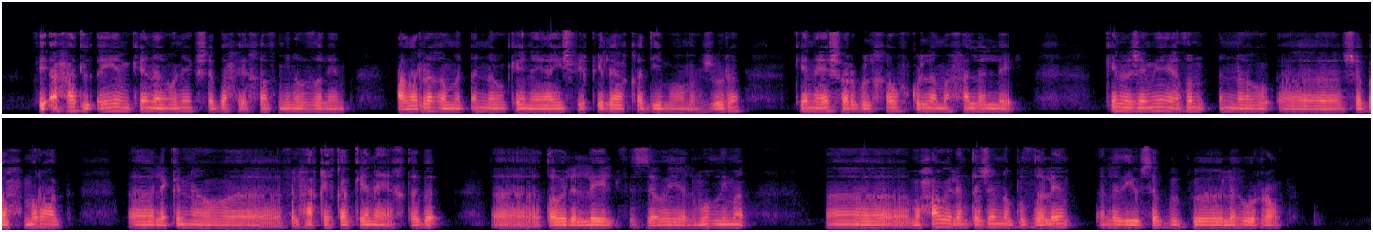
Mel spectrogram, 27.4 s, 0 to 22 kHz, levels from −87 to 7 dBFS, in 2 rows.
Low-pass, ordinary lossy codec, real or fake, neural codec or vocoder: 7.2 kHz; AAC, 32 kbps; real; none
